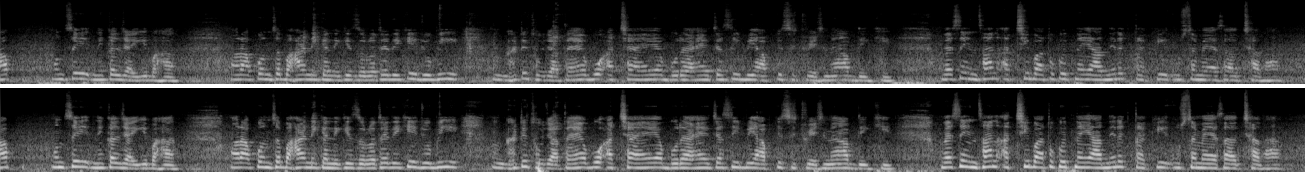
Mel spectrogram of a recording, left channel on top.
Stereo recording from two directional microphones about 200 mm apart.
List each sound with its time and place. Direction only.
0.6 s a woman's voice: 50° right (ahead or behind)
